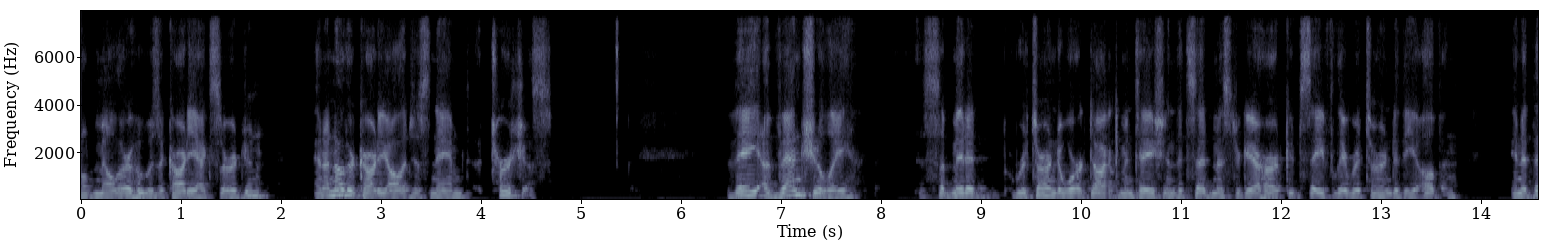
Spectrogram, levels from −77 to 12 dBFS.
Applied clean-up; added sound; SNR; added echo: none; none; none; none.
